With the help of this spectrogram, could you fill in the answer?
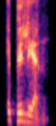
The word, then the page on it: epyllion: Indian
